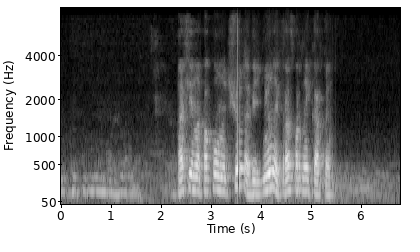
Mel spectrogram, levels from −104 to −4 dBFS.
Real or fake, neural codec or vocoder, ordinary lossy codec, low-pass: fake; autoencoder, 48 kHz, 128 numbers a frame, DAC-VAE, trained on Japanese speech; Opus, 32 kbps; 7.2 kHz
